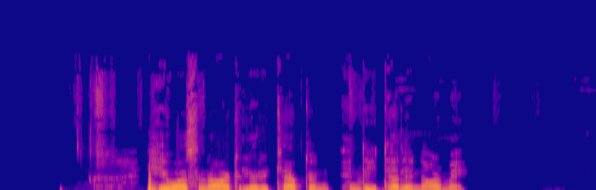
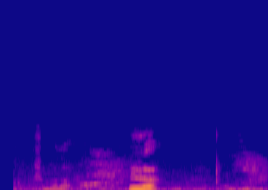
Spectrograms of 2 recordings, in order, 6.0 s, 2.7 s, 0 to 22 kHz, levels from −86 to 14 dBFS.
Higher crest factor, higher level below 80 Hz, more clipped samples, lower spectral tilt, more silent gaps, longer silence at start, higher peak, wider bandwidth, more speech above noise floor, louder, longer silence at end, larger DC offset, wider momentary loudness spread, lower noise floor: about the same, 18 dB vs 20 dB; first, -58 dBFS vs -64 dBFS; neither; second, -7.5 dB/octave vs -9.5 dB/octave; neither; first, 0.95 s vs 0.45 s; first, -2 dBFS vs -6 dBFS; first, 15 kHz vs 6.8 kHz; first, 63 dB vs 32 dB; first, -18 LUFS vs -21 LUFS; first, 1.35 s vs 0.2 s; neither; second, 11 LU vs 27 LU; first, -80 dBFS vs -55 dBFS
